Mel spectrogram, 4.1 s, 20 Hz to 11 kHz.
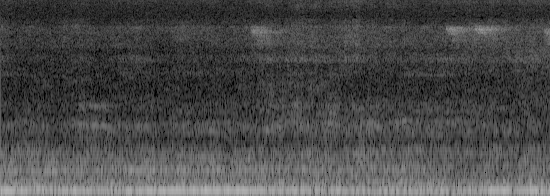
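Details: Hive entrance of honey bees, 45 minutes after robbing, 5:15 pm: a strong, even low-pitched hum dominates throughout, flickering rapidly in loudness, with a few faint thin high tones.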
